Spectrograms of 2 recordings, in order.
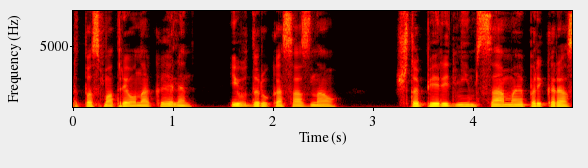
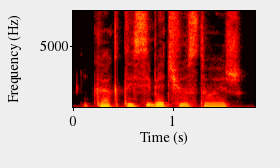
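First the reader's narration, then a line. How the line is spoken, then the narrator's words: Gentle, tender voice. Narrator (Russian): Ее голос звучал ласково и нежно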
